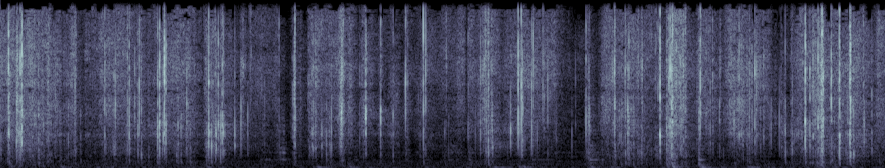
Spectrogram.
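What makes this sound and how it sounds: Fingers fold a sheet of red floral chiyogami origami paper with a yellow back, then crease and rub its edges. Bright, papery crinkling and rustling comes in quick, irregular bursts with a few sharper snaps, and each sound stops dead without ringing.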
